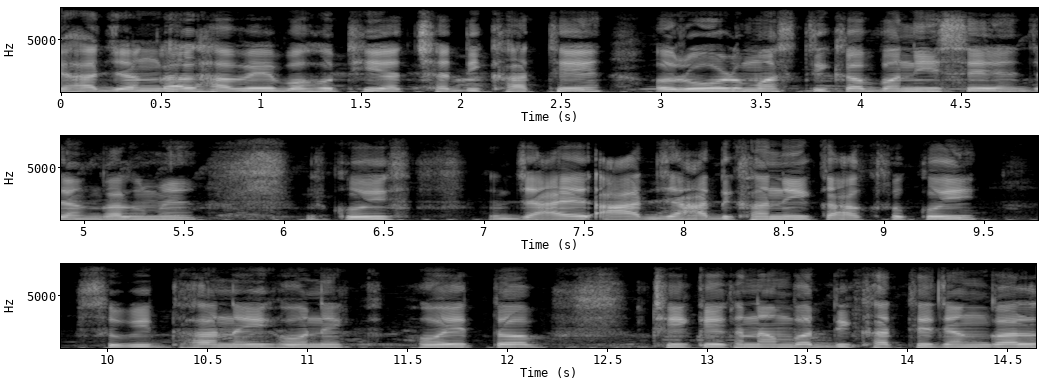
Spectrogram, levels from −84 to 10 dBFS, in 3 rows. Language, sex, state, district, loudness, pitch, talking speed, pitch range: Chhattisgarhi, male, Chhattisgarh, Sarguja, -21 LUFS, 150 Hz, 115 wpm, 140-155 Hz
